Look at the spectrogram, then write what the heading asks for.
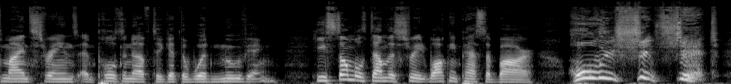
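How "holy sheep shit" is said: put-on high, loud, drawn-out drunken yell; startled drunk. Lonely drunk spots demonic guillotine, shocked yell. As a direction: exclaim like a drunk seeing something unbelievable. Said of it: "a lonely drunk said to himself".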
